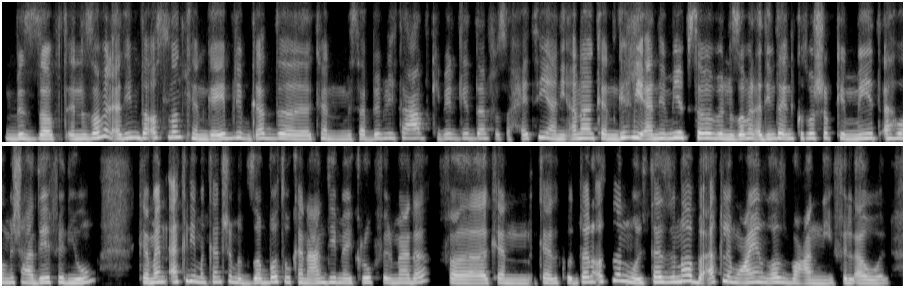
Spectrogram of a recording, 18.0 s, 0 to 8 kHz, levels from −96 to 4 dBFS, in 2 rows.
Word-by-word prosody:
بالضبط، 225 0 0
النظام 230 +7 +2
القديم 285 -4 0
ده 270 +1 0
أصلًا 305 +2 -2
كان 240 -8 -1
جايب 230 +4 +2
لي 290 - 0
بجد 245 +1 -3 0.4
كان 210 -4 -4
مسبِّب 215 +1 -4
لي 265 -1 -5
تَعَب 265 +1 -2
كبير 245 +1 -7
جدًا 255 +1 -5
في 255 -2 -11
صحتي، 240 +5 -5
يعني 225 -3 -1
أنا 260 +2 +3
كان 245 -4 0
جالي 285 -4 +4
أنيميا 255 +5 +3
بسبب 270 -2 +3
النظام 235 +1 +2
القديم 230 -1 0
ده، 265 - +4
لإنّي 245 -1 0
كنت 250 0 -6
باشرب 265 +1 0
كمية 240 +2 +1
قهوة 250 +1 +2
مش 245 +1 -2
عادية 235 +2 +2
في 260 0 -4
اليوم، 235 +6 +1 0.4
كمان 255 +2 +2
أكلي 310 +3 +1
ما 260 - -1
كانش 275 +3 -4
متضبَّط 240 +3 0
وكان 250 -3 -1
عندي 240 +4 +1
ميكروب 240 +1 -1
في 250 - -2
المعدة، 230 +7 -1
فكان 215 -1 0
كان 230 -2 0
كنت 230 +1 -2
أنا 275 +2 +2
أصلًا 325 +5 -2
ملتزمة 275 +6 +3
بأكل 270 +3 0
معيّن 245 +1 +1
غصب 245 -2 0
عنّي 205 -2 -2
في 220 - -3
الأول، 200 -2 0
245 Hz, 190 wpm, -23 LUFS, 225-265 Hz, 0.4 s, جالي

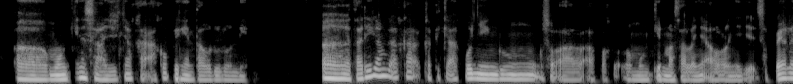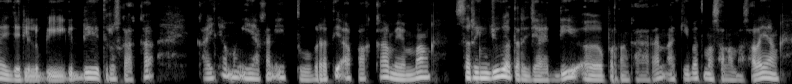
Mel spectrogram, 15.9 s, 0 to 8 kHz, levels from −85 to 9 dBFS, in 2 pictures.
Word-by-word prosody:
Eee, 110 -3 +2
mungkin 115 +7 +3
selanjutnya 120 0 -2
Kak, - - -7
aku 145 - -4
pengen 125 -5 -1
tahu 105 0 -5
dulu 105 -1 -5
nih. 100 -1 -8 0.7
Eee, 135 -3 +5
tadi 135 +10 +2
kan 200 -1 +2
Kakak 165 0 -5
ketika 125 -3 -8
aku 135 +2 0
nyinggung 120 -2 +2
soal, 100 0 -7
apa, 105 -1 -12
ke - - -22
eee, 110 - -9
mungkin 105 +1 -4
masalahnya 100 +2 -4
awalnya 100 -1 -5
je - - -9
sepele, 135 +2 +1
jadi 100 -4 +1
lebih 95 -1 -1
gede, 150 -2 +3
terus 130 -1 -3
Kakak 110 -2 -5 0.4
kayaknya 145 +9 -3
mengiyakan 135 -7 0
itu, 115 -10 -4
berarti 115 +3 0
apakah 145 +5 -1
memang 125 +6 +4 0.2
sering 150 -1 +4
juga 185 +1 +9
terjadi, 105 -5 -1
eee, 110 -2 +2
pertengkaran 105 +7 -7
akibat 125 +3 -4
masalah-masalah 110 0 -1
yang 140 -4 +3
120 Hz, 165 wpm, -23 LUFS, 105-140 Hz, 0.7 s, juga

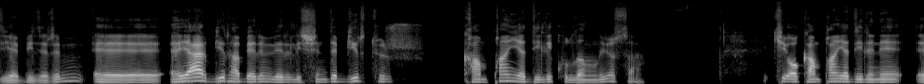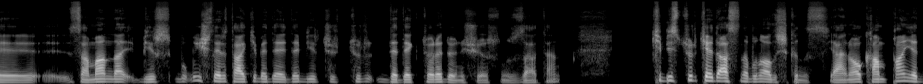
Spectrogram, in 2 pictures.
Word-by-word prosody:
diyebilirim, 100 - -5
eee, 105 -1 +2
eğer 150 +3 +7
bir 155 +3 -1
haberin 130 -1 -1
verilişinde 115 +2 -2
bir 150 +5 -1
tür 135 -4 -11 0.4
kampanya 125 +1 -1
dili 115 +2 -4
kullanılıyorsa 110 +2 -6 1.3
ki 135 - 0
o 130 0 +5
kampanya 130 +2 +2
dilini, 120 0 -2
eee, 100 -2 -1 0.3
zamanla 125 +3 +4
bir 120 +3 -4
bu 120 - -13
bu - - -6
işleri 150 -6 +2
takip 130 +1 +2
ede 125 -1 0
ede 130 +3 -4
bir 125 0 -5
tür 120 0 -10
tür 135 0 -10
dedektöre 115 0 0
dönüşüyorsunuz 95 -2 -7
zaten - - -8 0.9
ki - - 0
biz 185 -2 +3
Türkiye'de 175 -4 +4
aslında 140 -2 +4
buna 130 0 -2
alışkınız. 105 -5 -2
Yani, 105 +2 +1
o 120 - +4
kampanya 135 +4 +2
120 Hz, 125 wpm, -25 LUFS, 110-135 Hz, 1.3 s, eğer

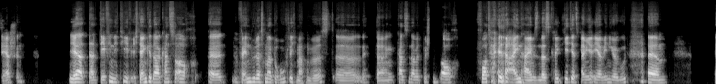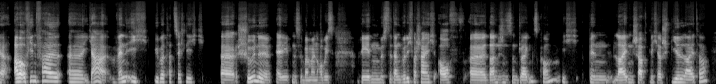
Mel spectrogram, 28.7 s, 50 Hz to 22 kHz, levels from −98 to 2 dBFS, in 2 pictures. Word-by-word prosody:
Sehr 445 - +2
schön. - - -12 0.9
Ja, 165 -1 +10
da 125 - -1
definitiv. 160 +7 -1
Ich - - -6
denke, 170 +6 +6
da 150 -3 +5
kannst 160 0 -4
du - - 0
auch, 155 -1 -1 0.2
äh, 130 +1 +3 0.2
wenn 160 +1 -1
du 175 - 0
das 165 -1 +1
mal 160 -2 +1
beruflich 165 +4 -5
machen 110 +2 -6
wirst, 115 +1 -8
äh, 120 -1 -5
d 145 - -13
dann 120 +3 -4
kannst 140 0 -2
du - - -12
damit 140 -1 -4
bestimmt 155 0 -11
auch 140 -1 +2 0.3
Vorteile 165 +4 +6
einheimsen. 130 -5 +5
Das 125 0 +2
kriegt 170 -1 -4
geht 155 -3 +1
jetzt - - +1
bei 135 - +6
mir 140 +2 +1
eher 135 -1 +3
weniger 135 -2 -3
gut, 155 +6 -8 0.4
ähm. 135 -1 +7 1.0
Ja, - - -3
aber 175 +2 +8
auf 185 - +1
jeden 210 -1 -3
Fall, 200 -1 0
äh 170 -1 -3
ja, 200 +3 -2
wenn 155 +5 -2
ich 185 -2 -7
über 170 -2 -4
tatsächlich, 165 0 -10 0.3
äh, 135 -2 0
schöne 175 -7 -1
Erlebnisse 135 +2 -4
bei 125 -1 -6
meinen 125 0 -8
Hobbys 135 +1 -9 0.5
reden 140 0 -3
müsste, 140 +1 -12
dann 140 -1 -5
würde 160 +3 -2
ich 175 - -10
wahrscheinlich 155 -1 -4
auf, 140 +1 -2 0.3
äh, 130 -1 0
Dungeons 135 +1 -5
and 135 -3 -13
Dragons 190 +9 -4
kommen. 235 +10 -8
Ich 170 - -15 0.2
bin 140 -3 -9
leidenschaftlicher 135 +1 -1
Spielleiter 155 - -4
145 Hz, 150 wpm, -23 LUFS, 135-170 Hz, 1.0 s, Ja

